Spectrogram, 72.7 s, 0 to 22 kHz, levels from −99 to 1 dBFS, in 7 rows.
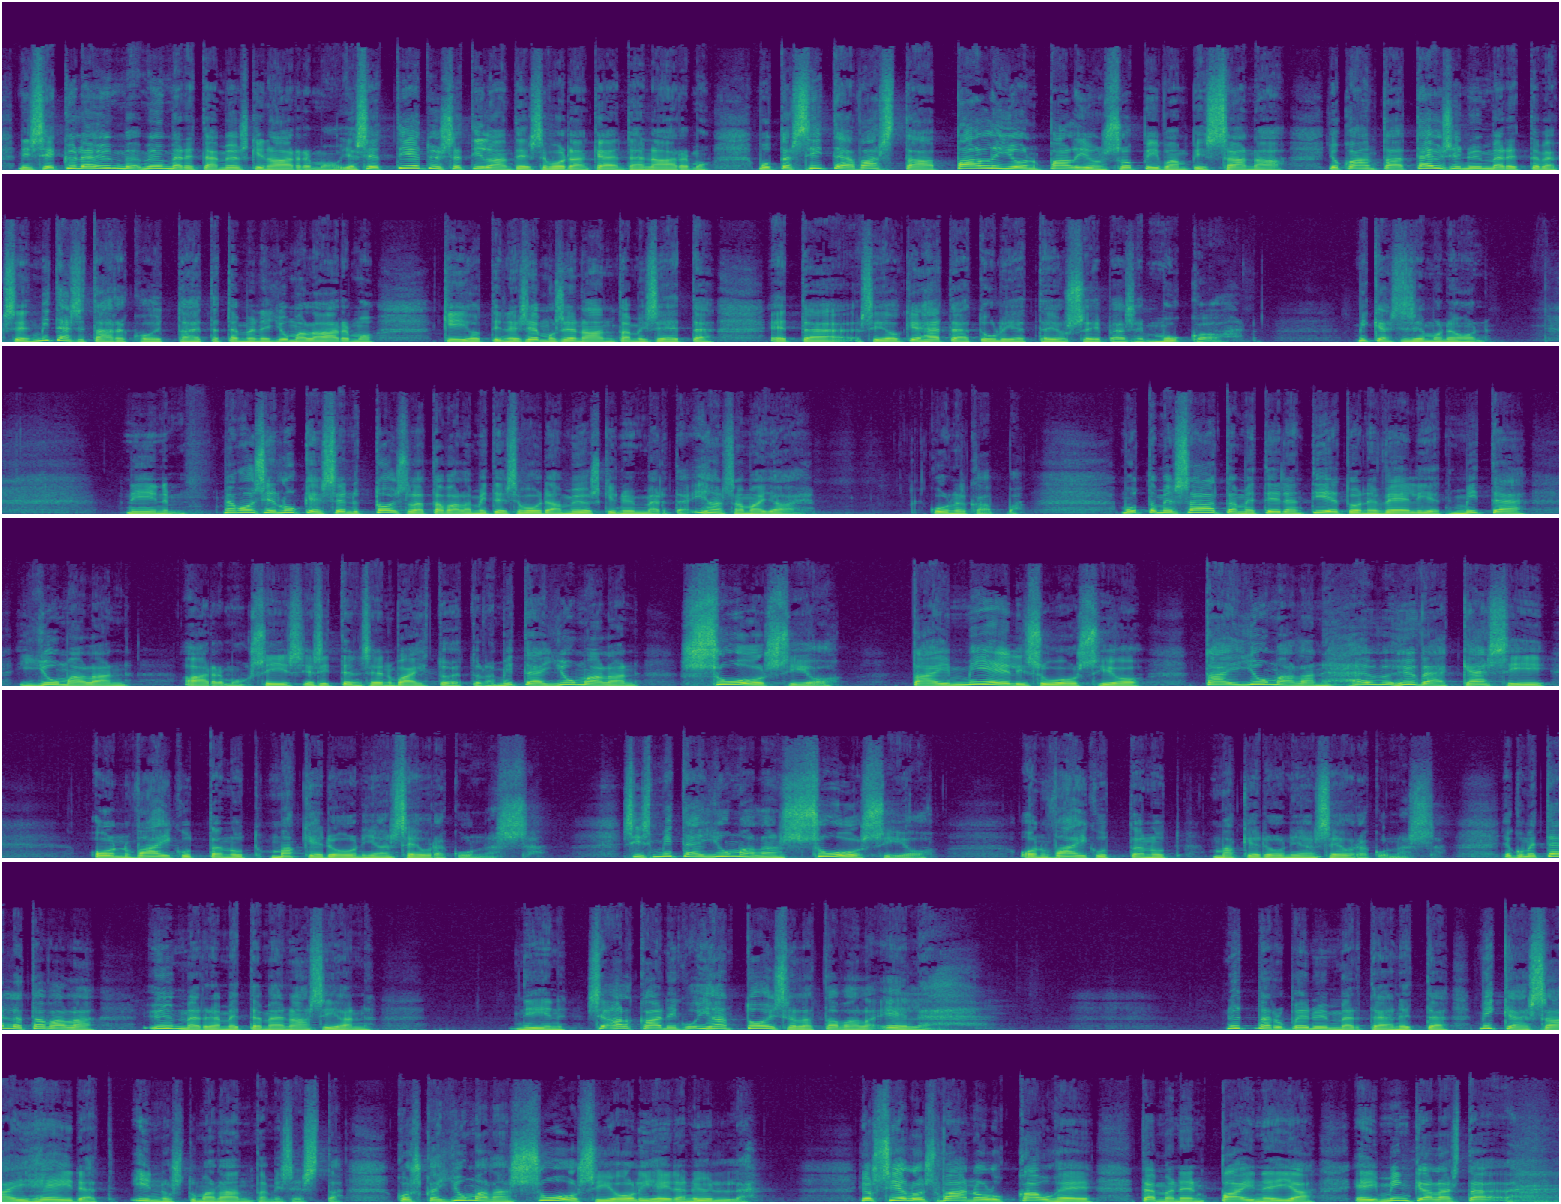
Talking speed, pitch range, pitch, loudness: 125 wpm, 155-215 Hz, 175 Hz, -20 LUFS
